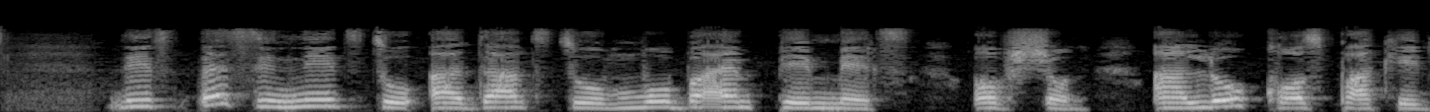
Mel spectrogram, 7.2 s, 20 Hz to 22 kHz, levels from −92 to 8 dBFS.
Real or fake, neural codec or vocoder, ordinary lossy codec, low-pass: real; none; AAC, 24 kbps; 19.8 kHz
